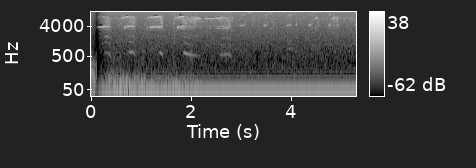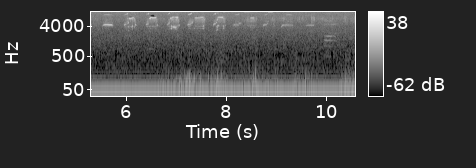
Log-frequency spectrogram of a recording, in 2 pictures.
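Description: Small birds chirping in many short, high calls, some sliding down in pitch, over a steady low wind rumble on the microphone.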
